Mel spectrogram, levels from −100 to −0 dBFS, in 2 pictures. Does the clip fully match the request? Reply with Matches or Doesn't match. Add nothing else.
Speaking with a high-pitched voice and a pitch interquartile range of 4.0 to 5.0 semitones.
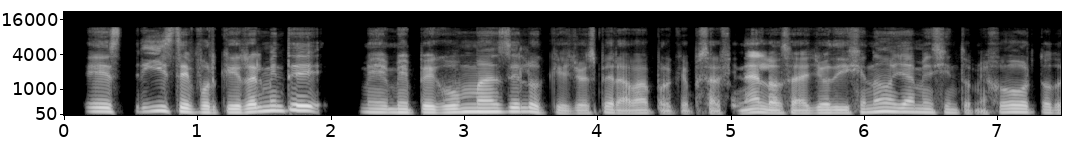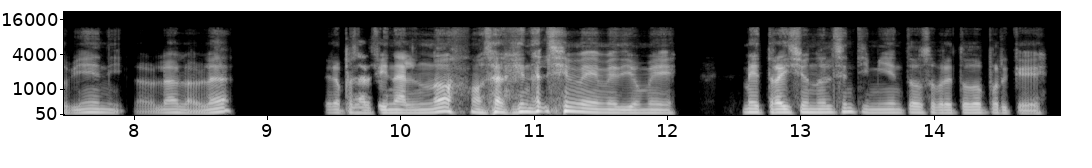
Doesn't match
